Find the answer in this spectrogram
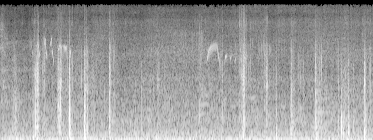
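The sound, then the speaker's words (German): Footsteps walk past a house at a steady, unhurried pace, many soft treads in a quiet, even rhythm, carrying on without a break. “Ich gehe unauffällig vorbei und sehe nach, ob Mr. Brady dort wirklich wohnt.”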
